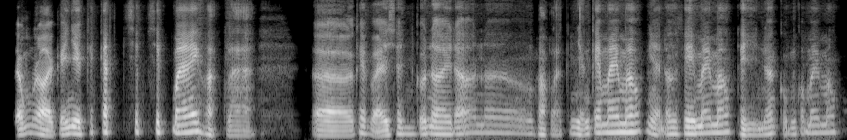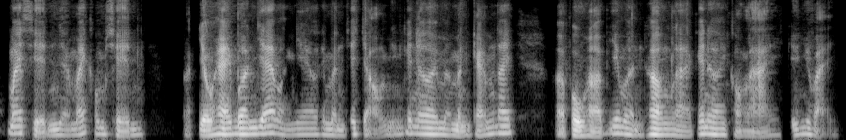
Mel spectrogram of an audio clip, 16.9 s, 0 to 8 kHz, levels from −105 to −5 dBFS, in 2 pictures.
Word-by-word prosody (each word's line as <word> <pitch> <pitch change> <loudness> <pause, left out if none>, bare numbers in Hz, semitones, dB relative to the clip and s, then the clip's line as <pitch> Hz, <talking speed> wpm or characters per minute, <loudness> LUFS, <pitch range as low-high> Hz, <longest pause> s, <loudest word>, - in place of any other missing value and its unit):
Đúng 155 - +1
rồi, 125 -8 +6
kiểu 120 +6 0
như, 140 -2 +6
cái 165 +5 -12
cách 175 0 +3
xếp 190 - -7
xếp 190 - 0
máy 170 +4 +7
hoặc 120 - -3
là, 105 -1 -5 0.6
ờ, 100 -1 +2
cái 150 +8 -3
vệ 105 - +2
sinh 135 +3 -6
của 140 - -1
nơi 135 -2 +2
đó 145 +4 0
nó 165 0 -8 0.5
hoặc 120 -1 -3
là - - -8
nh 145 - -9
những 135 +1 -2
cái 160 +2 +1
máy 170 0 +4
móc 175 +2 +3
nha, 140 - -2
đôi 135 +1 -2
khi 140 0 +5
máy 155 +2 +2
móc 165 +2 0
thì 115 -3 -2
nó 130 +4 -3
cũng 135 0 -10
có - - -12
máy 160 -1 -5
móc 170 +1 -7
máy 150 0 +1
xịn 115 -6 -3
và 115 -2 -6
máy 125 +5 -2
không 135 -3 -8
xịn, 115 -2 -4 0.4
mặc - - -17
dù 105 -1 +6
hai 125 0 +6
bên 130 0 +4
giá 145 +2 +4
bằng 120 -5 -8
nhau 125 +1 -7
thì 125 - -9
mình 110 -2 -4
sẽ 130 - -2
chọn 130 - -7
những 135 +1 -11
cái 145 - -4
nơi 135 -2 +2
mà 125 -2 -2
mình 105 -2 -2
cảm 130 +7 -3
thấy, 155 0 0 0.4
ờ, - - -4
phù 100 -2 +7
hợp 90 -4 0
với 150 - 0
mình 125 -7 -2
hơn 120 -2 +5
là 105 -4 -4
cái 135 +7 -2
nơi 125 -3 +1
còn 100 - -9
lại, 95 +4 -5
kiểu 115 - -6
như 135 -1 -4
vậy. - - -7
130 Hz, 265 wpm, -26 LUFS, 115-150 Hz, 0.6 s, máy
